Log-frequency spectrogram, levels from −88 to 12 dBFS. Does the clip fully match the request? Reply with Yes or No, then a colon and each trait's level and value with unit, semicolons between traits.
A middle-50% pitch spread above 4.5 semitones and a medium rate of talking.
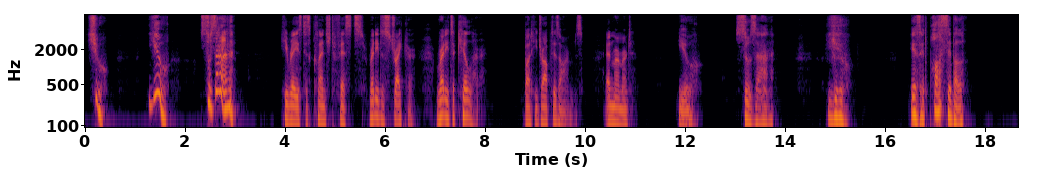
No: average, 5.2 semitones; slow, 95 wpm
